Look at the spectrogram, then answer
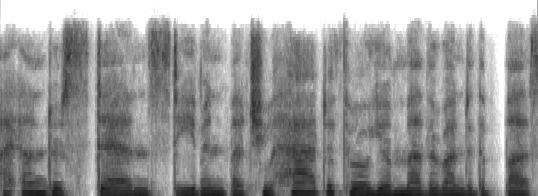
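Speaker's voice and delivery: put-on near-whisper voice. Voicing Claudia answering Stephen: almost whispered Claudia voice. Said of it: "You gotta whisper it almost".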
